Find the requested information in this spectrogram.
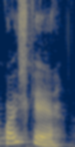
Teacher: O U, nesse caso, tem um som fraco, por isso ele é uma semivogal. O A tem um som mais forte, por isso ele é uma vogal.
